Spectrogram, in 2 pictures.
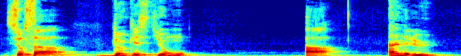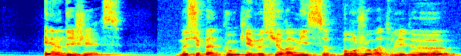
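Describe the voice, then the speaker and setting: A man's voice: fairly high pitch, big pitch swings, slow, long pauses, darkish tone. A man presenting a legal news review, explaining points in an emphatic, didactic way with conversational asides. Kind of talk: brisk explanatory commentary with interview questions.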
